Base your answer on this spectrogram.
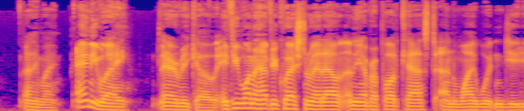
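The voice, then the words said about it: Deep voice from a cold. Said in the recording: “Got a bit of a cold this week. My voice is quite deep, super villainy.”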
